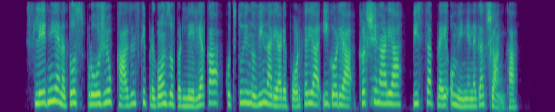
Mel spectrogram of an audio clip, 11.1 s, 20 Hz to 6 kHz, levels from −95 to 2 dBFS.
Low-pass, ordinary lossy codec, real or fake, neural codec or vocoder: 5.4 kHz; AAC, 32 kbps; fake; vocoder, 22.05 kHz, 80 mel bands, Vocos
